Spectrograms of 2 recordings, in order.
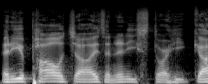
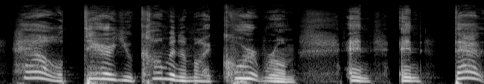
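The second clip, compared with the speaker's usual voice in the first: put-on screaming, pitched higher; 8 semitones higher than usual. Retelling a judge screaming at the defendant: imitating a judge screaming. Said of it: "he starts screaming at the".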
